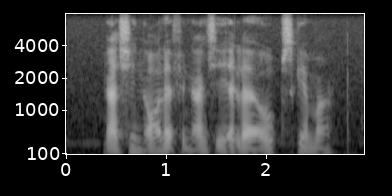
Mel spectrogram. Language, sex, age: Afrikaans, male, 21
